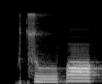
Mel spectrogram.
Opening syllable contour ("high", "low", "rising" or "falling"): low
